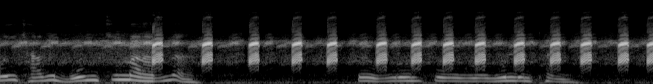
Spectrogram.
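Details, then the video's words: Japanese tree frog at night, 3 May 2020, puffing its chin vocal sac to the size of its body. Human talking opens the recording, then loud clicking croaks follow in a quick, even run of about three per second, with more voices midway. "밤에 우는 청개구리 울음판이 몸통 만큼 크네요?"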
